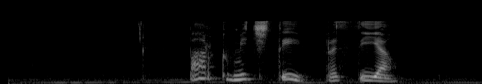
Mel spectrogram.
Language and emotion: Russian, positive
